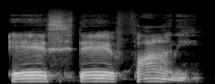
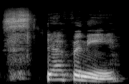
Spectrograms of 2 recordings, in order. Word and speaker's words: Stephanie: Estefani. No, it's pronounced Stephanie. Uh-huh, Estefani. Stephanie, it's easy. Can you just say Stephanie?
